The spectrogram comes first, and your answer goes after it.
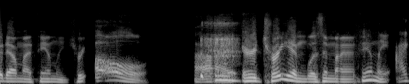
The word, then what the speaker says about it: Eritrean: How do you pronounce it for it again? Tyrion. It was, I know. Eritrean.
